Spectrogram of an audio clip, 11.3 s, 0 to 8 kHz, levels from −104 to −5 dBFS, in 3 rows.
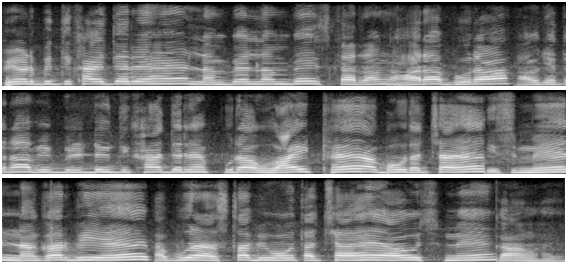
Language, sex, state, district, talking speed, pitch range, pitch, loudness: Chhattisgarhi, male, Chhattisgarh, Balrampur, 215 wpm, 205-230 Hz, 220 Hz, -17 LUFS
